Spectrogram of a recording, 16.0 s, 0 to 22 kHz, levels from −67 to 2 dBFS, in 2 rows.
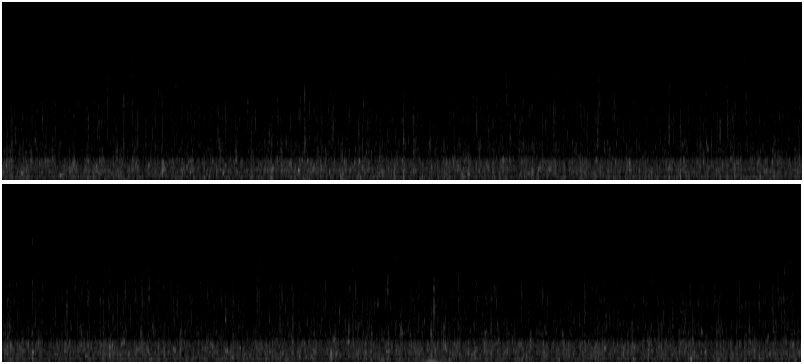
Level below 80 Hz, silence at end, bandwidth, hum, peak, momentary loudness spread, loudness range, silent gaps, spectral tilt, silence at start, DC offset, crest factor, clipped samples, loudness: -80 dBFS; 0 s; 16.5 kHz; none; -30 dBFS; 1 LU; 0 LU; none; -1.5 dB/octave; 0 s; under 0.1%; 20 dB; under 0.1%; -49 LUFS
